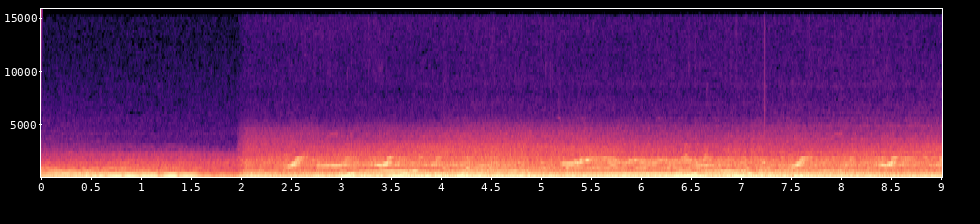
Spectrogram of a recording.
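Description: Whale song sounds in deep water: long moaning calls and sweeping upward and downward wails, with higher squeals over a steady low undersea rumble, lasting throughout after a brief low drone at the start.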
